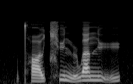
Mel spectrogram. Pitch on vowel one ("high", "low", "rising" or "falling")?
rising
